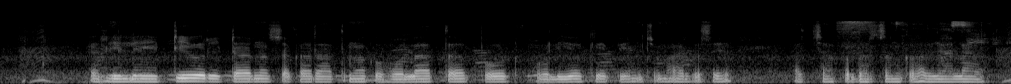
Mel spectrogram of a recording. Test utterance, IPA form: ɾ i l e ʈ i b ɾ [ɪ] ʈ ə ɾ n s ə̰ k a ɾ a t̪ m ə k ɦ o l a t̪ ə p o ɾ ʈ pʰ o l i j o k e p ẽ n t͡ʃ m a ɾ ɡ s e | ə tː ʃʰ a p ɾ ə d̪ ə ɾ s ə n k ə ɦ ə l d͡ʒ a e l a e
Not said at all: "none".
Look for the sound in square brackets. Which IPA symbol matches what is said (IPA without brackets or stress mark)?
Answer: i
